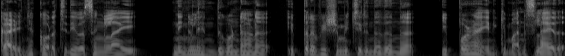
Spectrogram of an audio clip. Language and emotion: Malayalam, sad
